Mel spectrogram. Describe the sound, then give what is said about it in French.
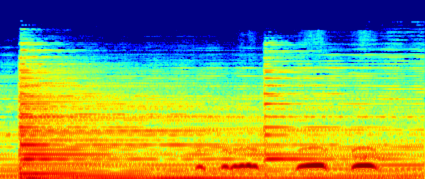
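An owl hoots a few times in soft, rounded, low-pitched calls, coming in near the end over a sustained, ringing low tone. “Le hibou, parmi les décombres, hurle”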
